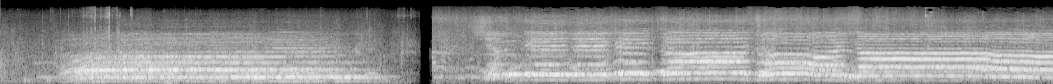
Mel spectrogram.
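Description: A choir singing a hymn in chorus, in long held notes. The singing breaks off sharply about four seconds in, then resumes, moving from note to note.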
